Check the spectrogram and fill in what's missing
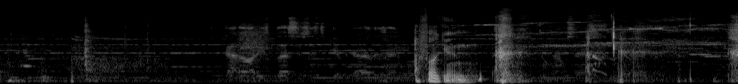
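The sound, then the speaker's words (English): A door swings shut with a couple of solid thumps and a latch click, preceded by soft ticking and shuffling, while people talk in the background. “Yeah, shut it. But don't shut the other door.”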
